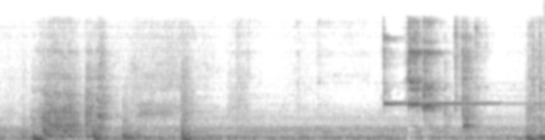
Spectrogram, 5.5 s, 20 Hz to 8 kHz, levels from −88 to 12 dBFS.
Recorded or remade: remade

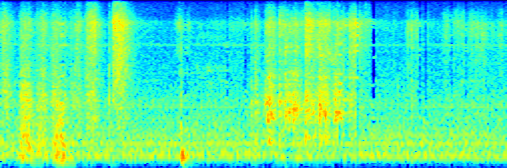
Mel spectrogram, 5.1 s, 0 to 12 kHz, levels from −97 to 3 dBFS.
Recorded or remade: recorded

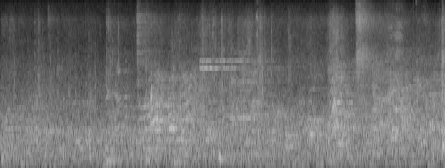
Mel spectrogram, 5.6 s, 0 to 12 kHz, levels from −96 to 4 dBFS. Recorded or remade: remade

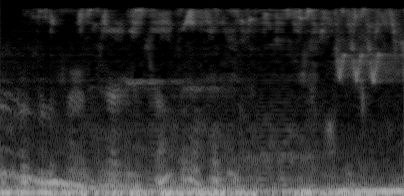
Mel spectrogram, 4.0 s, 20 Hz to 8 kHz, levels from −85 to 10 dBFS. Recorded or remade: remade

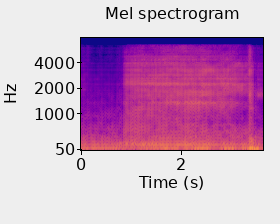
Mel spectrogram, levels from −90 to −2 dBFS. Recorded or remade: remade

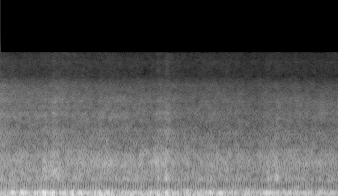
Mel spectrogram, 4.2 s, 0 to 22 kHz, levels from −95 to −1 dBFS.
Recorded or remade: remade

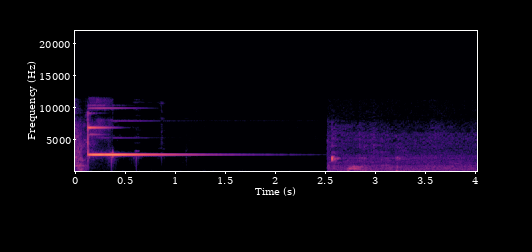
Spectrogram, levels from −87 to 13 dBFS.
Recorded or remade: recorded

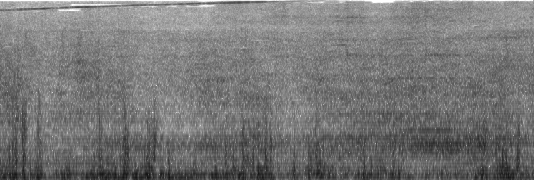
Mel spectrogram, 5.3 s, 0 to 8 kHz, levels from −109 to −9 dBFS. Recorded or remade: recorded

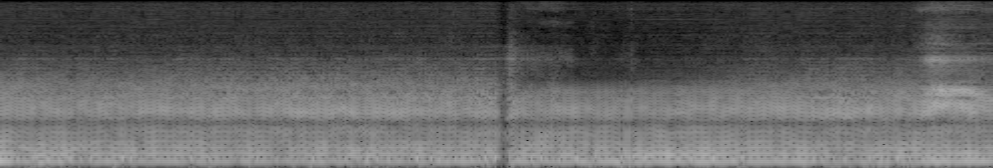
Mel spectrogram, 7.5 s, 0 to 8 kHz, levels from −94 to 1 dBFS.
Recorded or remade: remade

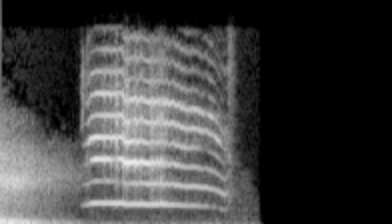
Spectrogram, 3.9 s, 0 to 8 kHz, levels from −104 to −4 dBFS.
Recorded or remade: recorded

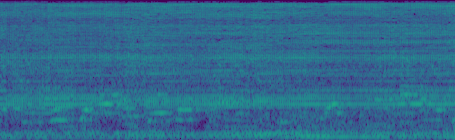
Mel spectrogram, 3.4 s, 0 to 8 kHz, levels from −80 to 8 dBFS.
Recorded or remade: recorded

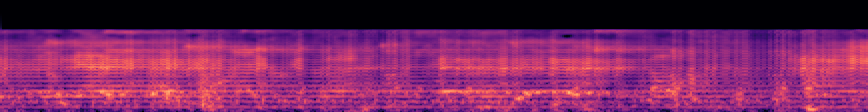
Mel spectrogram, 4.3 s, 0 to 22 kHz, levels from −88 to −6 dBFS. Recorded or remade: remade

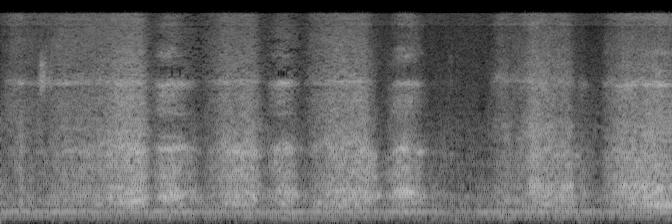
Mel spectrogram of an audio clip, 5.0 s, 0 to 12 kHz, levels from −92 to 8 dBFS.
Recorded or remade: remade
